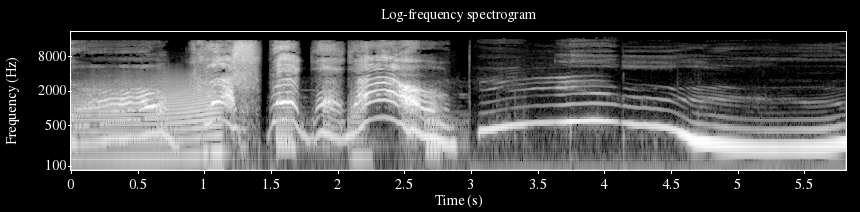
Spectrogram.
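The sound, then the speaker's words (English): A person mimics whale song with drawn-out, wavering vocal moans that slide up and down in pitch, loud, with no other talking. “Are you speaking whale on the show?”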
